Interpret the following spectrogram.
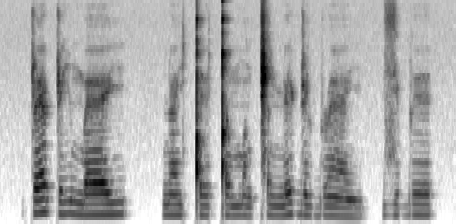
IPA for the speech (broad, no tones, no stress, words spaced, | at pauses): ʈɛ ʈi mɛj | ɳɛ̃jǃɪ ǃəmɔ̃dǁəŋɳi ɖɪlʲbɹɛ̃j | zʲʌbɪ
